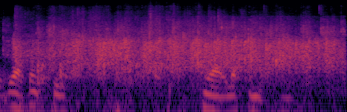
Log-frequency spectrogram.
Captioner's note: audience applauds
